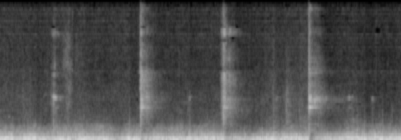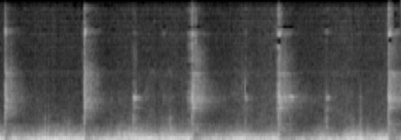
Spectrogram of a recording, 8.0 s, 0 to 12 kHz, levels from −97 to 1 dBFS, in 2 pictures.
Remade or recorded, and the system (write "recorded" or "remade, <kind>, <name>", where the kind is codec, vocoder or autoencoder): remade, vocoder, Vocos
